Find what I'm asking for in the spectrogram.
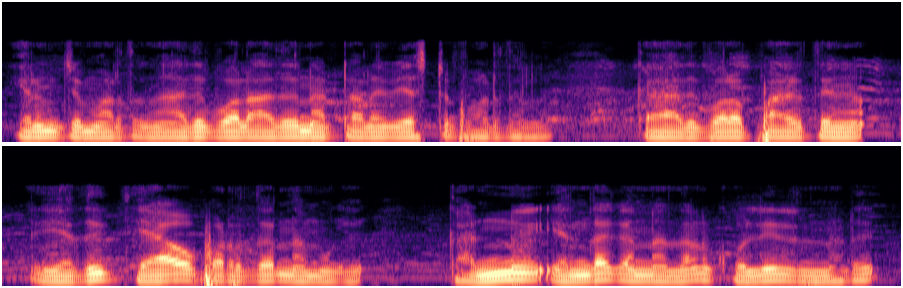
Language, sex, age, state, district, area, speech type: Tamil, male, 45-60, Tamil Nadu, Tiruvannamalai, rural, spontaneous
